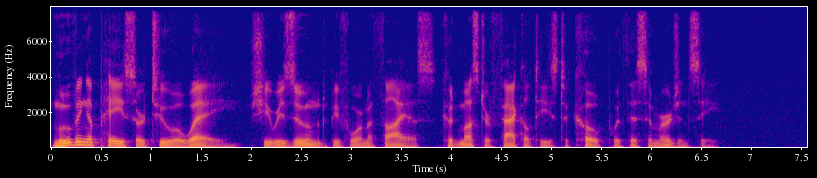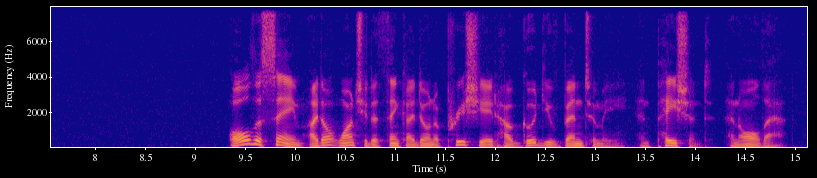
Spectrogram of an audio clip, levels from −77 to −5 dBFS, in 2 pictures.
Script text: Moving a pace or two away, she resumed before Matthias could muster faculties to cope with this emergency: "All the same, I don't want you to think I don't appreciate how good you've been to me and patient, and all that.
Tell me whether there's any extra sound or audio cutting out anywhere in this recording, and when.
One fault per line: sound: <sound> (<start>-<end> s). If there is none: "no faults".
no faults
